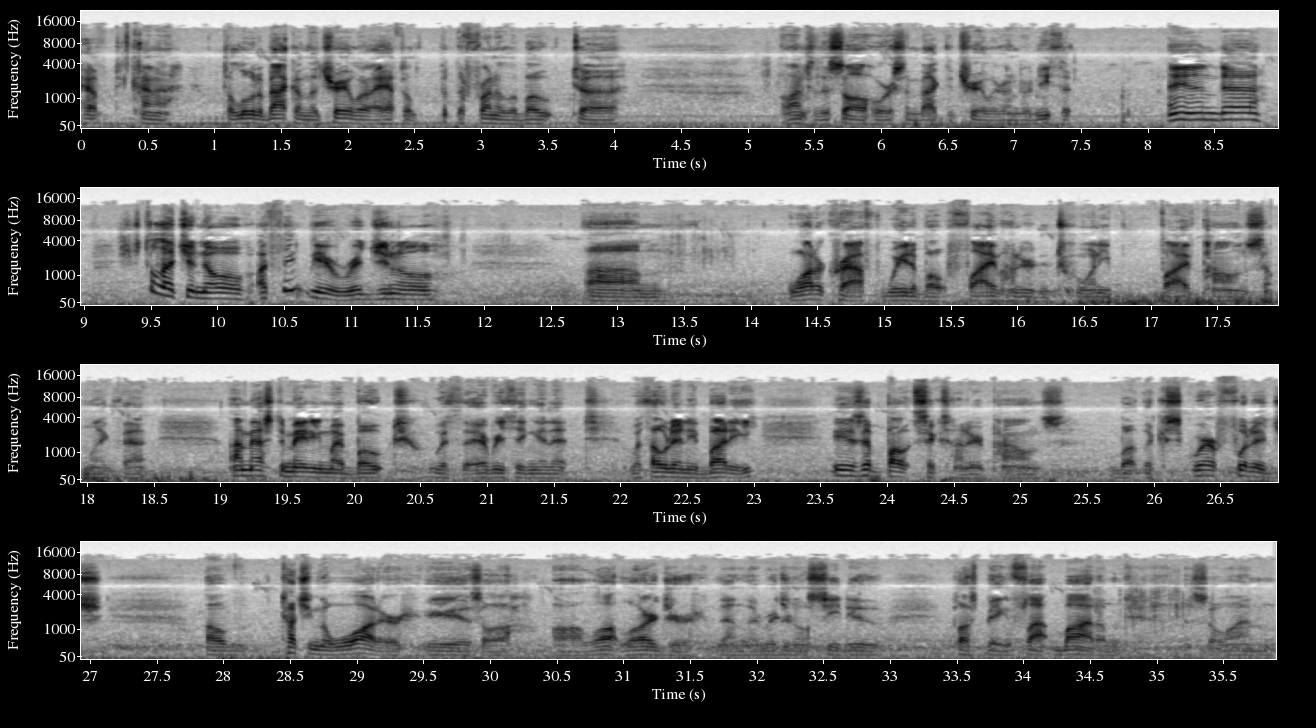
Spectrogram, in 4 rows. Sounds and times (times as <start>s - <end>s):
Speech: 0.0s - 4.2s, 5.2s - 7.5s, 8.2s - 11.8s, 12.8s - 13.5s, 14.3s - 27.1s, 27.9s - 35.9s.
